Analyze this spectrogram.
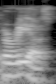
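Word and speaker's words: Berríos: And this year's a little more experienced Berrios, and it is Berrios, by the way. That's how he pronounces it.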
